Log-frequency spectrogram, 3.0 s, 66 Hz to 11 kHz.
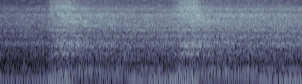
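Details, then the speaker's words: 2005 Dodge Ram 3500 Cummins diesel after fitting a 60-gallon Titan fuel tank, fuel pump running and air suspected in the lines: steady, even rumble with a mild swell in revs, no misfire, knock or surging; normal running. "s oh I hear the pump running so that's good guessing there's some air in the lines oh yeah should come out of it perfect"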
